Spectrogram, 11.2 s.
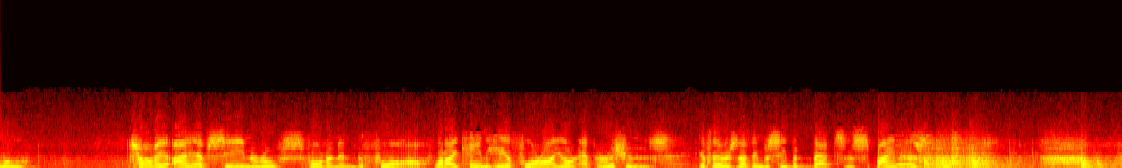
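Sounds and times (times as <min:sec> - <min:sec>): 
speech: 0:00.0 - 0:00.4, 0:01.3 - 0:10.0, 0:10.8 - 0:11.2
front door slamming shut: 0:08.9 - 0:11.2.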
